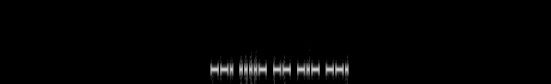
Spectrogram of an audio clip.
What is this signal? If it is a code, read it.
Morse code, heard as a keyed tone, about 52 wpm, 700 Hz. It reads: G4MKG
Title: DXCC-100 Call Signs - 5 Characters - Repeated 3x - 50wpm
